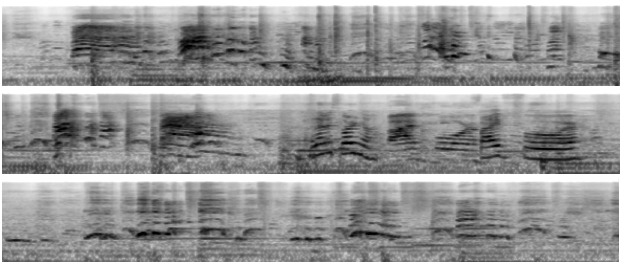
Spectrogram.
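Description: A young woman talks and laughs close by, in a lively voice.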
